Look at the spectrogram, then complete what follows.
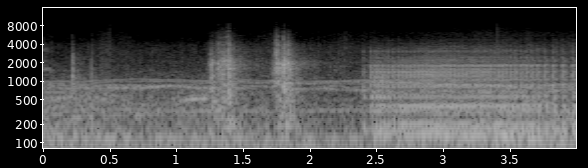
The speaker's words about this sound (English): They opened the front door.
